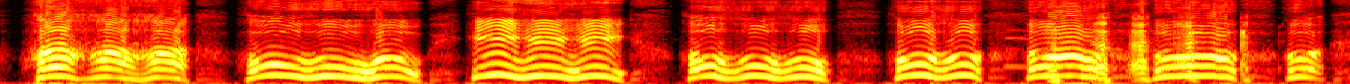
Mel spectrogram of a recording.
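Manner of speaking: unhinged mock Santa laugh; manic ho ho ho. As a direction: cackle like a madman in the Santa chair.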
